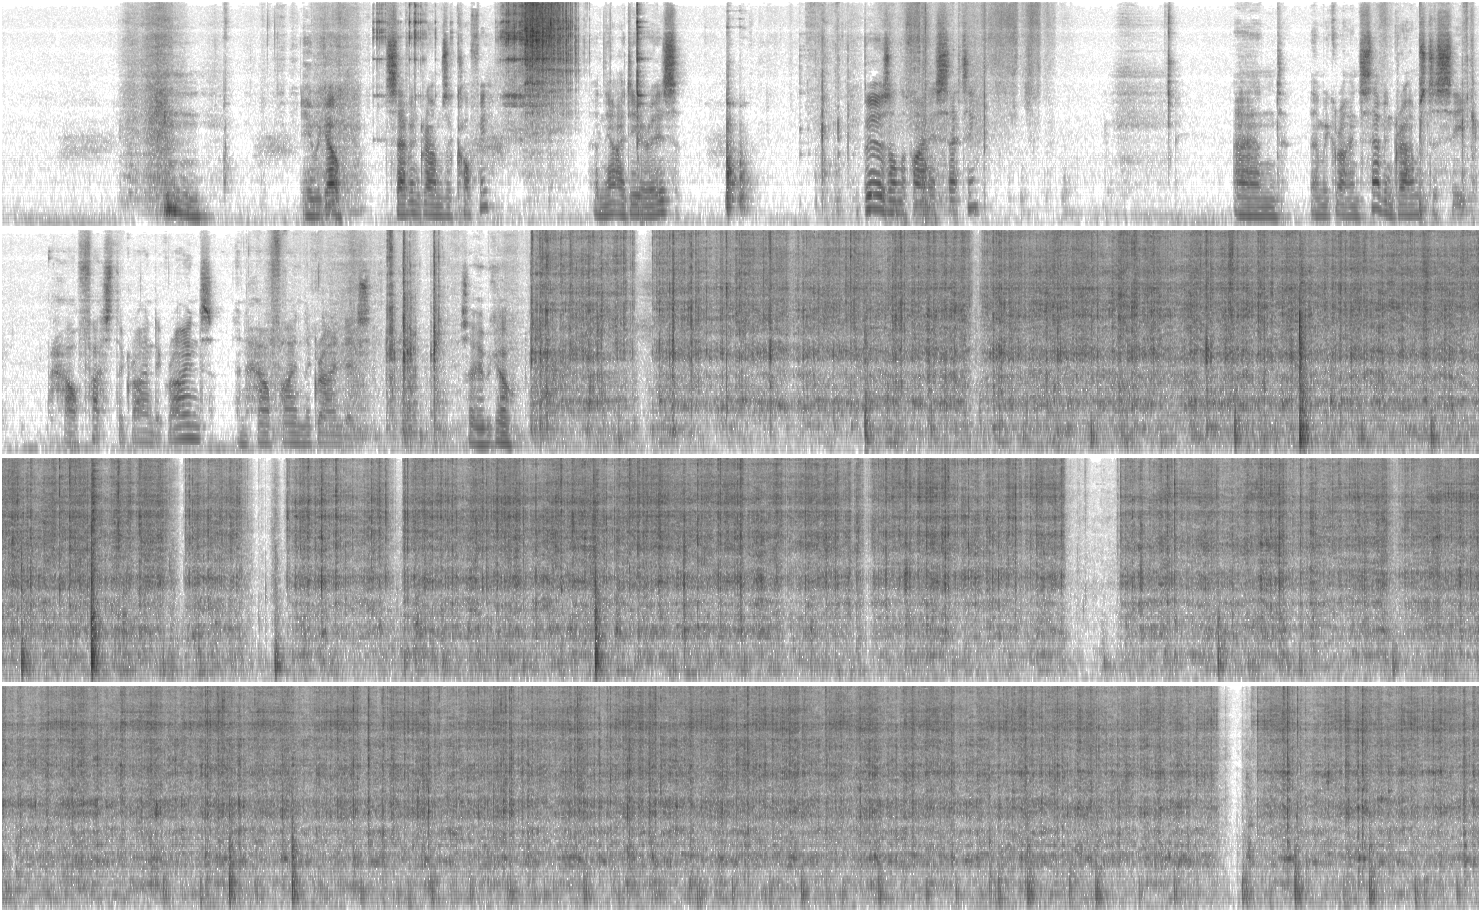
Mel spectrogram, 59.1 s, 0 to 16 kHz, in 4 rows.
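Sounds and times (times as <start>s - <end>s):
hand coffee grinder crunching: 3.7s - 5.9s, 19.7s - 59.0s
coffee beans cracking: 4.9s - 5.9s, 20.1s - 59.0s.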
